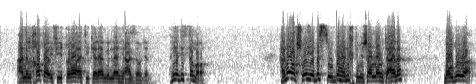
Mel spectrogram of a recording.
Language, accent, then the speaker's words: Arabic; Egypt; accent: Egyptian; ما خرجش لسانه في الذال على لهجتنا المصرية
